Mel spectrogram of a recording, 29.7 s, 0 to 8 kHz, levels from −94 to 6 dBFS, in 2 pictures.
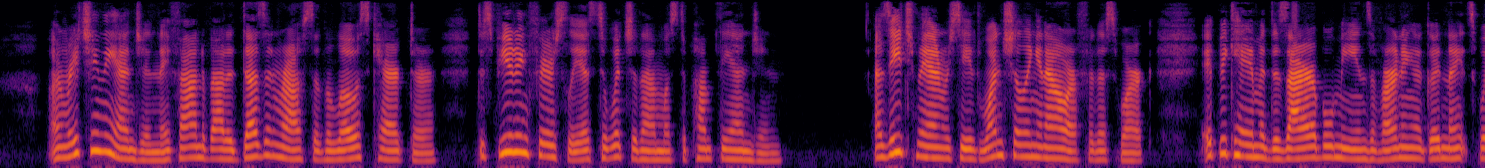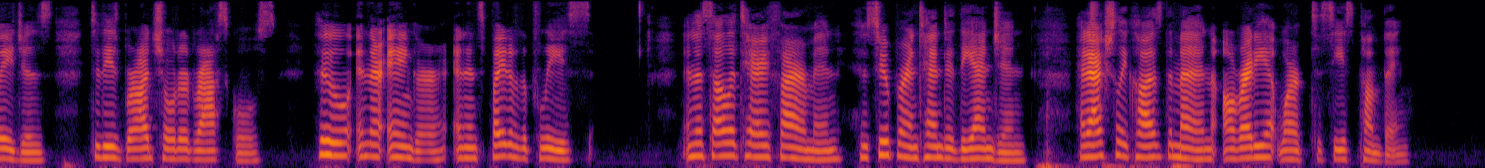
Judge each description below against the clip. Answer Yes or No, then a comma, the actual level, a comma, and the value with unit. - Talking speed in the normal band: Yes, average, 165 wpm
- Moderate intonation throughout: Yes, average, 4.1 semitones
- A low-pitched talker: No, medium, 180 Hz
